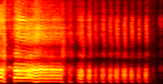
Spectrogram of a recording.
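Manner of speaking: loud, high, big belly laugh. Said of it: "bursts out laughing with a big belly laugh".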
